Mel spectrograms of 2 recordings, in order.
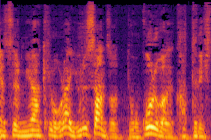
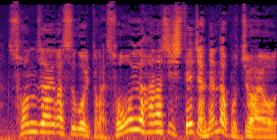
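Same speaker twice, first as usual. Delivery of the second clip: raised, heated pitch; retold rant; 6 semitones higher than usual. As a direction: rant as if back in the argument. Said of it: "つって怒ってるわけ".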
